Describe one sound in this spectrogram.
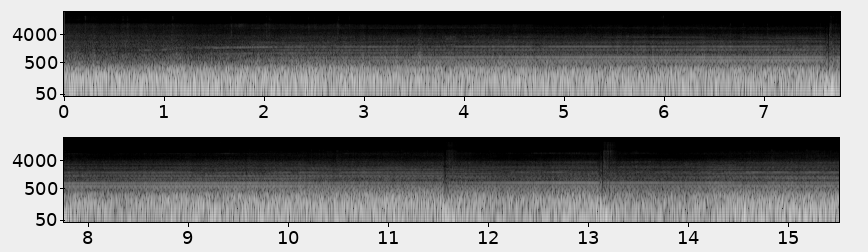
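A jet engine's whine rises in pitch and holds high as the plane speeds up.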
